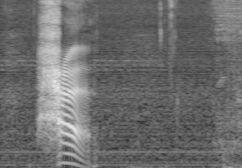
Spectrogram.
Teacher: পূর্ণ হা প্রথম হা মাঝের হা এটার নাম কি হা অনেকে বলে হা এভাবে বলা যাবে না কিভাবে বলতে হবে হা এভাবে গলার মধ্যে একটু প্রেসার দিয়ে হলকের মধ্যখান থেকে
